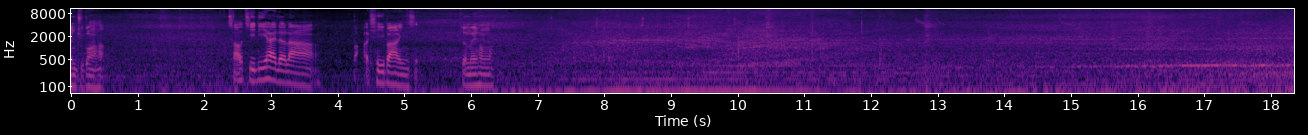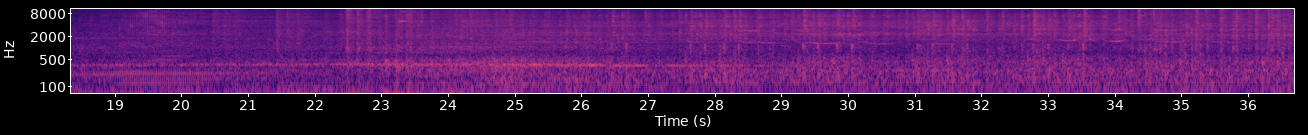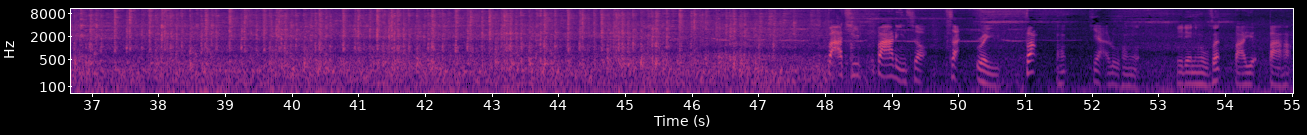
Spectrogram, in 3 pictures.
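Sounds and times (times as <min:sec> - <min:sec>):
electric locomotive humming: 0:06.4 - 0:55.0
train wheels clicking on rail joints: 0:18.6 - 0:52.8.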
